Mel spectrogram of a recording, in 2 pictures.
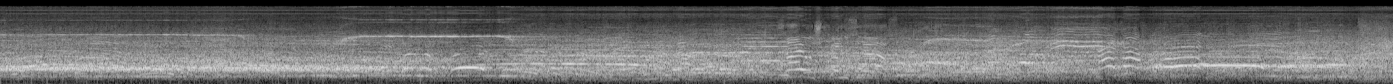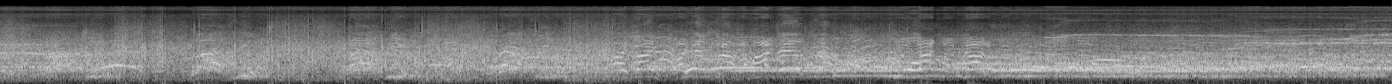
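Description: A large crowd shouts and cheers in an echoing indoor arena.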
